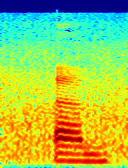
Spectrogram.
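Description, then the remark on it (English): A creek on the Manistee River Trail in Michigan flows with a steady rushing wash of water while water is being filtered from it, and a short voice-like tonal sound rises briefly over it partway through. “All right, so first time for filtering water was in this creek.”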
